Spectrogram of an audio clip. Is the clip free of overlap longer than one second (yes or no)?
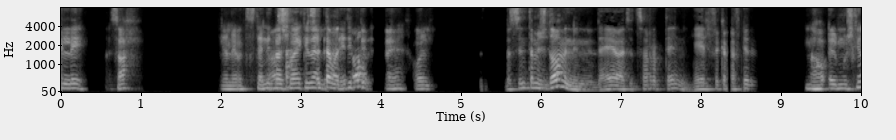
no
